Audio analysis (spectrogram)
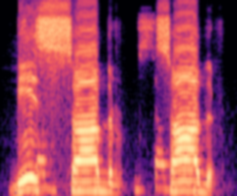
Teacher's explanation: Cuma lantunnya dia tidak dilantunkan sangat sebab masuk kepada ra yang separuh harakat. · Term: qalqalah sughra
